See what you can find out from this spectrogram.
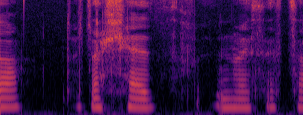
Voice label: "lleddf", Welsh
